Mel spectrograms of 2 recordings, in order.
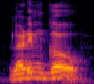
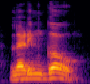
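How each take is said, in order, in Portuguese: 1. O H de him é mudo. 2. O H é mudo; o T soa como R. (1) "Muitas vezes o H é mudo" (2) "esse T vai soar como o nosso R"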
